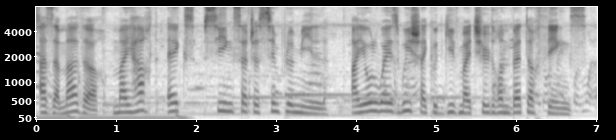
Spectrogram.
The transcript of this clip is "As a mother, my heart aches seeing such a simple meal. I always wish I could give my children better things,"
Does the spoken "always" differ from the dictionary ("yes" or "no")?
no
